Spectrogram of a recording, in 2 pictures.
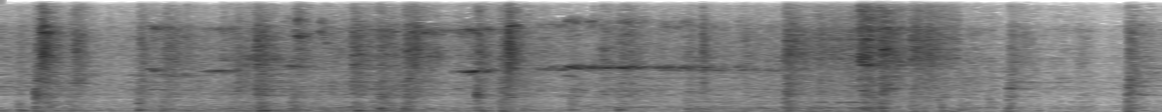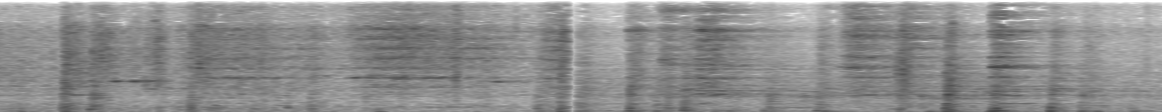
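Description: Passenger train running along the track, heard from aboard a coach: wheels clattering over rail joints, with brief high wheel squeals now and then.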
